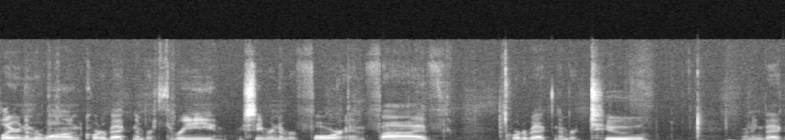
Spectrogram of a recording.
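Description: Trading cards flick and slap softly as they are dealt onto a table.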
